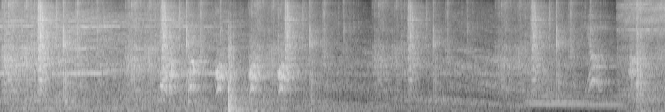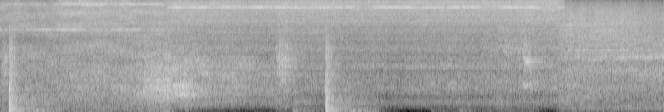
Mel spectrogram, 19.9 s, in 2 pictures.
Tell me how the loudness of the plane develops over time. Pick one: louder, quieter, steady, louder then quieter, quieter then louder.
quieter then louder.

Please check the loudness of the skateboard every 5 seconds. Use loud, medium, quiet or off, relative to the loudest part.
loud, medium, loud, off.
